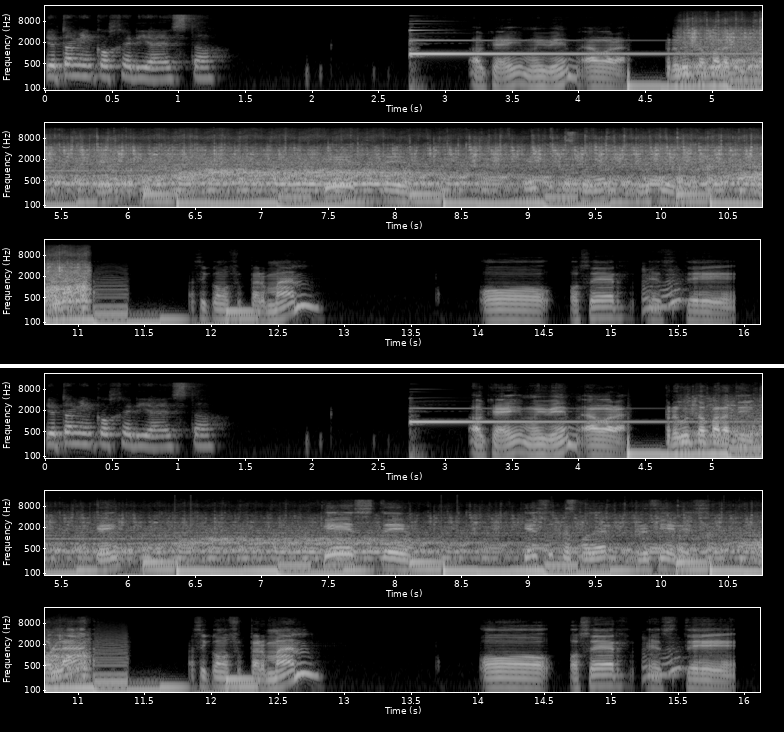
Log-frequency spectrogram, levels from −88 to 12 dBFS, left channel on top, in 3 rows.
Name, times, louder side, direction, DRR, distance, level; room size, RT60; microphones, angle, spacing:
voice 1, 0.0-1.3 7.5-7.7 9.4-9.5 15.2-15.6, left 1 dB, 15° left, 0.8 m, -32 dB
sound 1, 2.7-6.9, left 4 dB, 50° left, 2.1 m, -28 dB
voice 2, 3.2-4.4 4.7-5.4 5.6-6.0 7.4-8.2 9.0-10.3 10.7-11.2 11.9-12.8 14.0-15.9, right 3 dB, 75° right, 2.3 m, -27 dB
sound 2, 4.4-12.4, right 3 dB, 55° right, 0.8 m, -28 dB
sound 3, 4.7-11.1, left 6 dB, 85° left, 0.8 m, -25 dB
head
